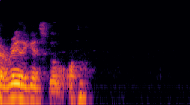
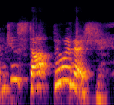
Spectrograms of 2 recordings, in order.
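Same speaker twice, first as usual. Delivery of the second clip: higher-pitched imitation of a fed-up boyfriend; mock exasperation; 8 semitones higher than usual. Ex-boyfriend fed up with her accent, retold in mock exasperation. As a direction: plead in mock irritation. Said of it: "it drove him nuts".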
